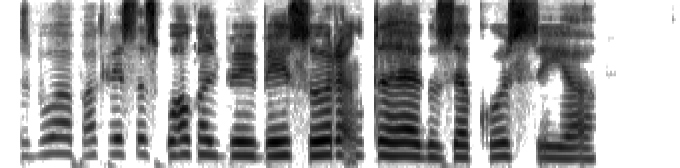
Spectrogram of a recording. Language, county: Lithuanian, Kaunas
